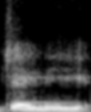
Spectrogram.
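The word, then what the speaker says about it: Gini: with um I've just seen Dan says it's pronounced Janie so I'm going to go with that let's do an example with Janie impurity I don't know if you're if this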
